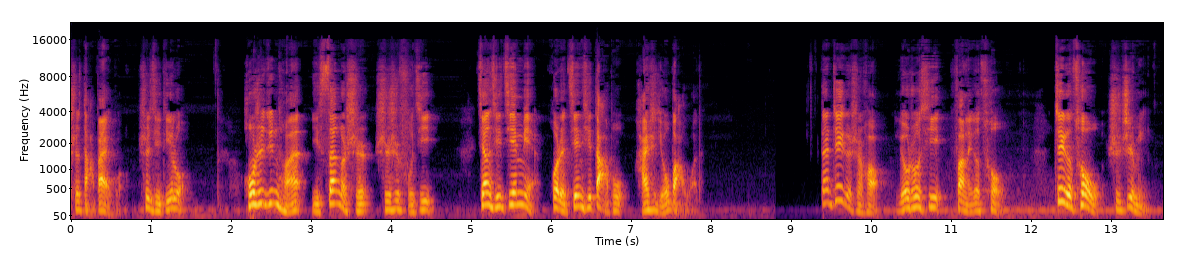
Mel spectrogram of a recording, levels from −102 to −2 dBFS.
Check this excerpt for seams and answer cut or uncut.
uncut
